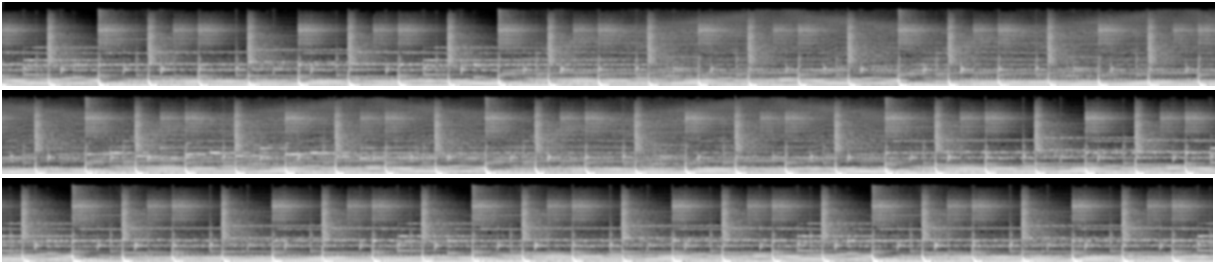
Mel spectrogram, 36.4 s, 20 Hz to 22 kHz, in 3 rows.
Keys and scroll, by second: 0.8 space, 2.0 space, 3.7 space, 8.1 ctrl+=, 8.2 space, 12.0 Down, 12.1 Left, 12.5 Down, 13.6 Right, 14.6 Left, 14.9 Down, 15.3 Right, 15.5 Down, 16.3 Up, 16.5 Down, 17.2 space, 17.7 space, 18.1 Down, 18.3 space, 19.3 space, 21.1 Left, 21.2 Down, 21.3 Right, 22.1 Down, 22.3 Up, 23.0 Down, 24.2 Right, 24.3 Down, 25.1 Left, 25.2 Up, 25.3 Left, 26.2 Left, 27.7 space, 28.6 space, 29.1 Right, 29.3 Up, 29.4 Right, 29.5 Down, 29.8 Right, 30.3 space, 30.7 Up, 30.7 Right, 31.1 space, 31.4 Down, 31.6 Left, 31.7 Up, 31.8 Left, 32.6 Up, 33.0 Down, 34.1 space, 35.3 space, 35.9 space.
